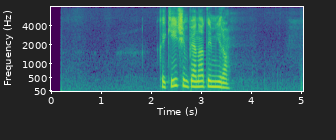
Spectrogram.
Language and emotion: Russian, neutral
